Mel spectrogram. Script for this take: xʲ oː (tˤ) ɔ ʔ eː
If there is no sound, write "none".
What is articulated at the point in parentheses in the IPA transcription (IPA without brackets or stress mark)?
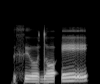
d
